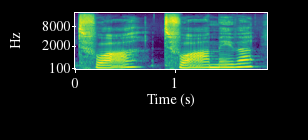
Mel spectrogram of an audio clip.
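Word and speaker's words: Tvameva: I just really like the word Twameva, and it's spelled, I believe, T-V-A, but it's kind of a combination between a W and a V, Twameva.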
